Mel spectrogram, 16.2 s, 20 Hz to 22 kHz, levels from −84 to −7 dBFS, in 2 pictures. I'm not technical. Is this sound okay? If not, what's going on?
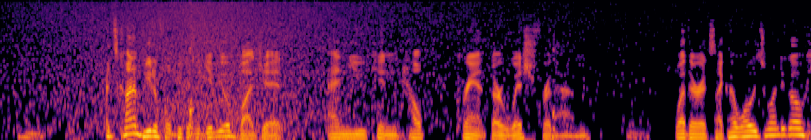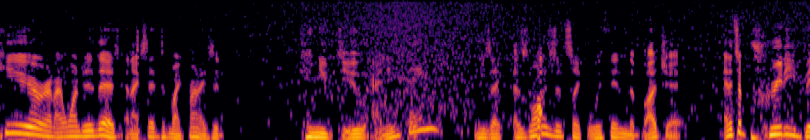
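No, the sound has two problems.

The first runs through the whole recording: overdone noise removal. A cleanup tool meant to take out background hiss was set too strong. It silences small slices of the sound wherever they resemble the noise it expects, and the quieter parts of the voice get cut along with them. The pauses drop to near silence with twinkling specks.

The second is damaged data in a compressed stream, heard four times: 1.86 to 1.94 s, 5.49 to 5.55 s, 9.47 to 9.52 s and 13.45 to 13.53 s, each lasting well under a tenth of a second and recurring roughly every four seconds. At those points part of the stored file is corrupted, so the player briefly can't read it correctly and puts out a short chirp or blip before it recovers.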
